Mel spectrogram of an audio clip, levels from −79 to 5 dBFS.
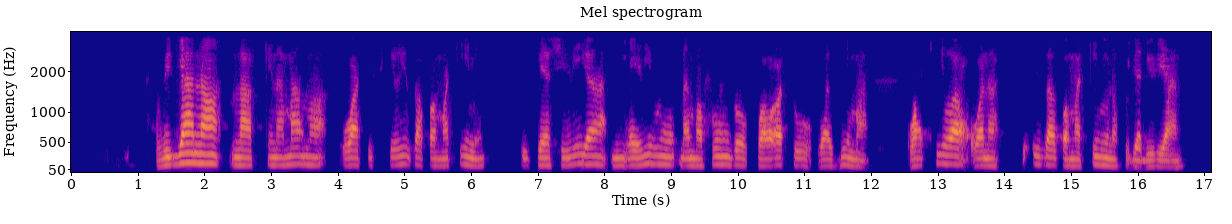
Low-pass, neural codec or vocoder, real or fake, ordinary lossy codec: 3.6 kHz; codec, 16 kHz, 1 kbps, FreqCodec, larger model; fake; MP3, 24 kbps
